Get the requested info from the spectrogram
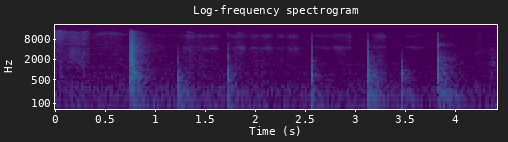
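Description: Chalk writing on a blackboard: a faint series of about seven short, sharp taps and scratches as the letters are put down.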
